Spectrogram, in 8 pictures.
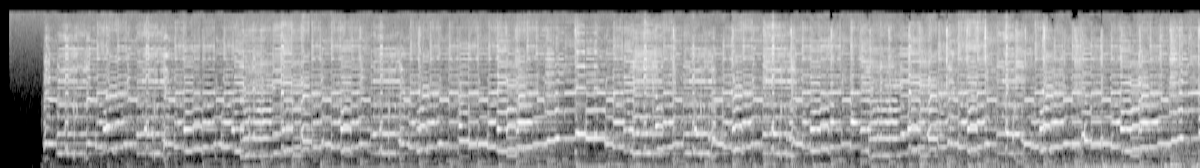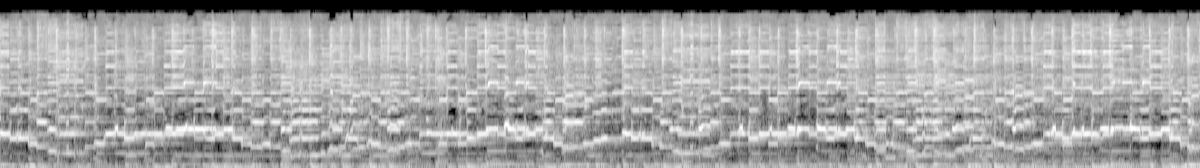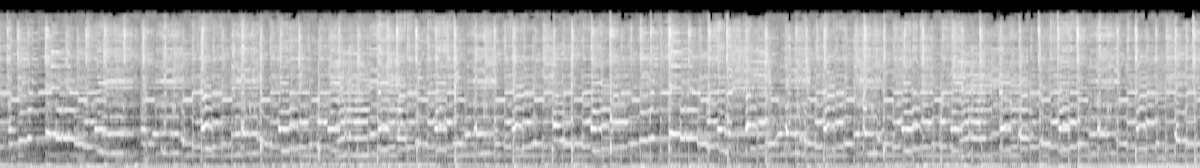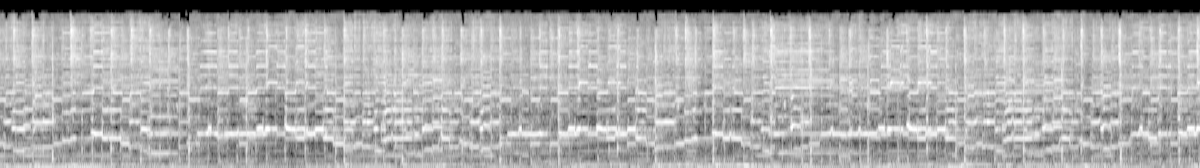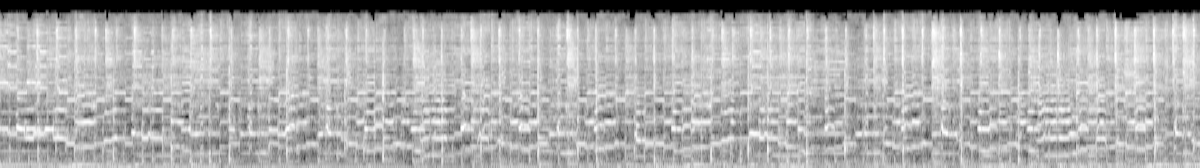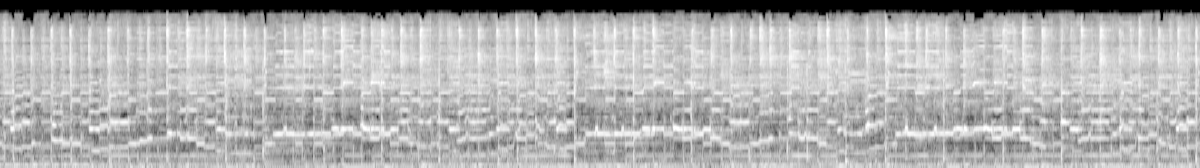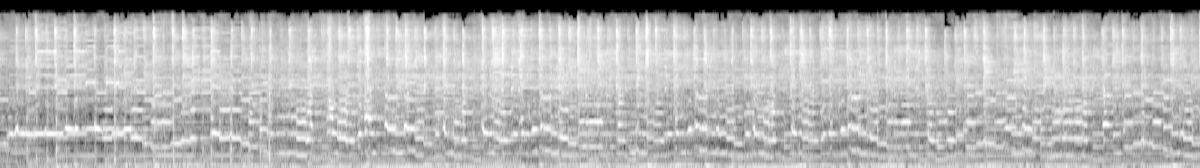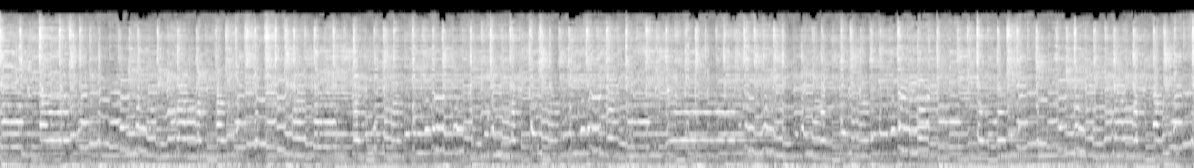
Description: trois reels irlandais
Pièce musicale éditée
